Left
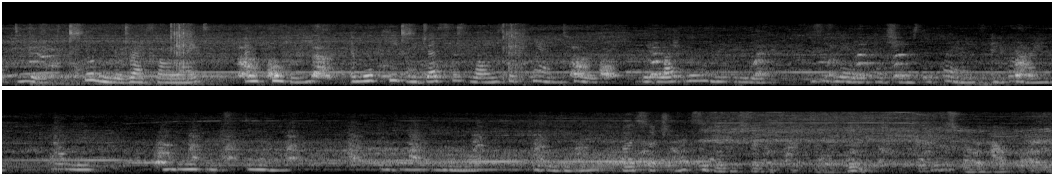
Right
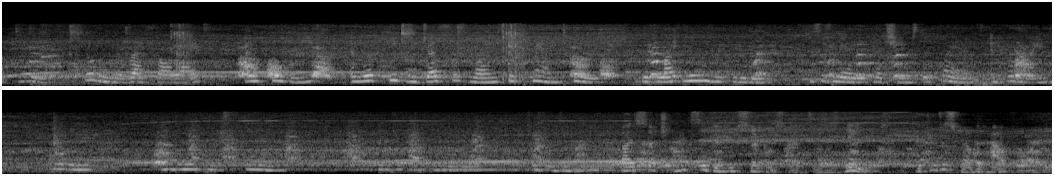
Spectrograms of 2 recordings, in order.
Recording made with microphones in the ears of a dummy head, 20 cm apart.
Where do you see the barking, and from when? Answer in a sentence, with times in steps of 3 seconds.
In this clip you hear the barking on the left from 0 s, in the centre from 3 s and on the right from 6 s.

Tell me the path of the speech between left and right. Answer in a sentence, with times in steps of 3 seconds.
In this clip you hear the speech on the left from 0 s, in the centre from 3 s and on the right from 6 s.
